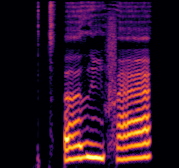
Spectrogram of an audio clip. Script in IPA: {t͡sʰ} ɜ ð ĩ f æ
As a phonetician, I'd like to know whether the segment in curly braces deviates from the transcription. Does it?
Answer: yes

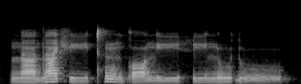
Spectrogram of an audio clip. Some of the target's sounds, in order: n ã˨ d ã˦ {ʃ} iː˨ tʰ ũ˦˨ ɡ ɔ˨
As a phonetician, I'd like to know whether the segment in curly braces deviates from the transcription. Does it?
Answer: no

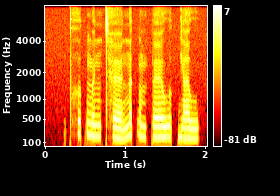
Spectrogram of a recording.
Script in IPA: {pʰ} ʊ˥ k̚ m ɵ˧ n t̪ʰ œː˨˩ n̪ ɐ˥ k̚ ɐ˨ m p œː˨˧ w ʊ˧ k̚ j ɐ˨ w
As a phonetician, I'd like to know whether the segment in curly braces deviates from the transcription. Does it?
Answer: no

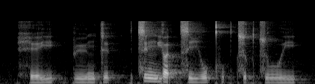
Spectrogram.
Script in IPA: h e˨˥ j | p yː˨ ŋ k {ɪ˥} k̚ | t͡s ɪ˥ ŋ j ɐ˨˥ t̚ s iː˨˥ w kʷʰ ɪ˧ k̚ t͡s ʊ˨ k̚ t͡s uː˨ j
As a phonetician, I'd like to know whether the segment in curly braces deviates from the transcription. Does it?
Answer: no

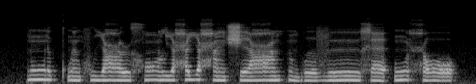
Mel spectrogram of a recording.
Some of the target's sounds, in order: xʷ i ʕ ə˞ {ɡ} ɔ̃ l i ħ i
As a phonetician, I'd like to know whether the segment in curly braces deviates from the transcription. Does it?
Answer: yes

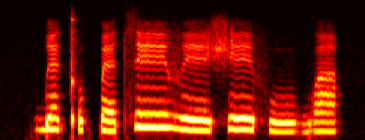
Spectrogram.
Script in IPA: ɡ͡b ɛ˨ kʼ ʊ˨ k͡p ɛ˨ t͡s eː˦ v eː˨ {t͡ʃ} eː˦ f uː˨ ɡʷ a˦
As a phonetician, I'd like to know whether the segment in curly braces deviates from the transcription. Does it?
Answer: yes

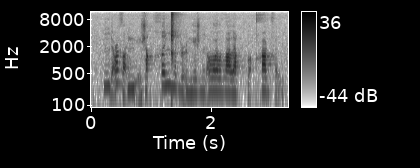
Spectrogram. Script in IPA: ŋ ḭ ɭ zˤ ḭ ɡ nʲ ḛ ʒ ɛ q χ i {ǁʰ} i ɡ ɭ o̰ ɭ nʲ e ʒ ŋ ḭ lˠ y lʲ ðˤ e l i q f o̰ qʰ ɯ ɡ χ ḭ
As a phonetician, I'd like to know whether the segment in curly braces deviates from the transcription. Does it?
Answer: yes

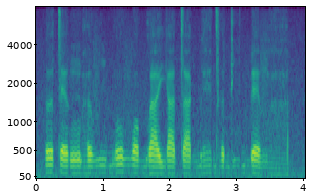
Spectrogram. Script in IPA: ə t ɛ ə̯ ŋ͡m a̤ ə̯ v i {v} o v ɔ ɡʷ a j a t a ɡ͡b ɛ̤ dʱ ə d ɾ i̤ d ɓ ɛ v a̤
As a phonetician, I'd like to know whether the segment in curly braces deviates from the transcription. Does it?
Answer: yes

